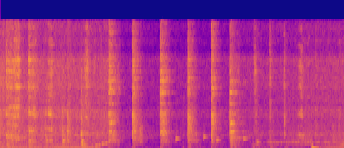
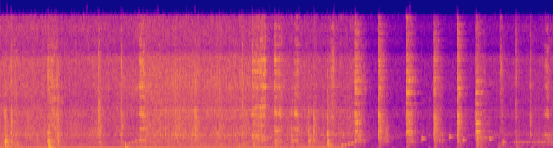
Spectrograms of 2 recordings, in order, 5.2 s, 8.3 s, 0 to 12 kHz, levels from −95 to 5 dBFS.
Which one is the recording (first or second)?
second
